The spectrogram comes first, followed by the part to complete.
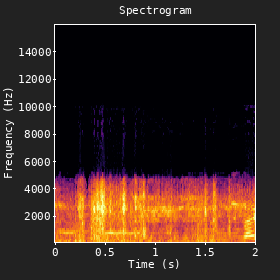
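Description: Golf cart driving over a rocky trail, a jumble of knocks and rattles over the running noise, with faint voices behind.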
